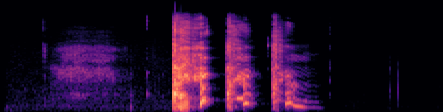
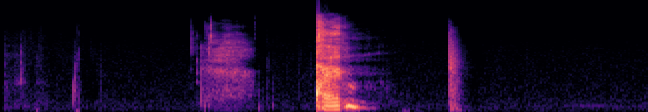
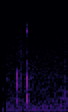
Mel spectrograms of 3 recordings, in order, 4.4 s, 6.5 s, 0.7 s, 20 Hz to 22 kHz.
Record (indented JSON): {
  "three_cough_length": "4.4 s",
  "three_cough_amplitude": 32768,
  "three_cough_signal_mean_std_ratio": 0.27,
  "cough_length": "6.5 s",
  "cough_amplitude": 32768,
  "cough_signal_mean_std_ratio": 0.2,
  "exhalation_length": "0.7 s",
  "exhalation_amplitude": 216,
  "exhalation_signal_mean_std_ratio": 0.55,
  "survey_phase": "beta (2021-08-13 to 2022-03-07)",
  "age": "18-44",
  "gender": "Female",
  "wearing_mask": "No",
  "symptom_none": true,
  "smoker_status": "Never smoked",
  "respiratory_condition_asthma": false,
  "respiratory_condition_other": false,
  "recruitment_source": "REACT",
  "submission_delay": "0 days",
  "covid_test_result": "Negative",
  "covid_test_method": "RT-qPCR"
}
